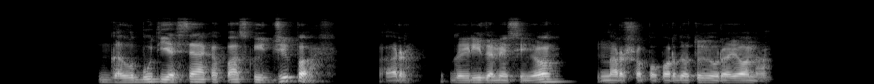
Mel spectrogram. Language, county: Lithuanian, Šiauliai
